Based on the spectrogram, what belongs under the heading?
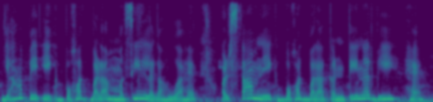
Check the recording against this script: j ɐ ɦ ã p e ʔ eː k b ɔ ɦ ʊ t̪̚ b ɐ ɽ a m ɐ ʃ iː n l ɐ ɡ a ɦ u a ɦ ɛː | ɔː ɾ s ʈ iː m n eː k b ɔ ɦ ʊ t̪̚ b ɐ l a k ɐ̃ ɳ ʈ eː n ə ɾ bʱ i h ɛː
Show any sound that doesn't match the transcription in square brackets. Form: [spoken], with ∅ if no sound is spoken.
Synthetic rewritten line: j ɐ ɦ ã p e ʔ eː k b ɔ ɦ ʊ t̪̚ b ɐ ɽ a m ɐ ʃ iː n l ɐ ɡ a ɦ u a ɦ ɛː | ɔː ɾ s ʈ [aː] m n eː k b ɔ ɦ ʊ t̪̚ b ɐ [ɽ] a k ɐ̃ ɳ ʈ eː n ə ɾ bʱ i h ɛː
